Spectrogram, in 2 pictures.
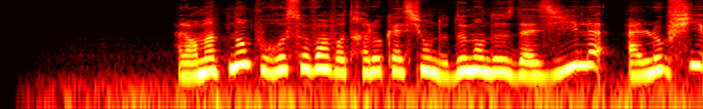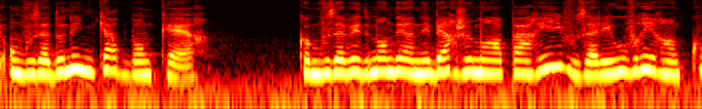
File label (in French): Dialogues entretien avec association; RFIAsile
